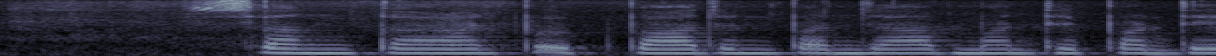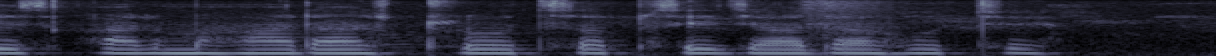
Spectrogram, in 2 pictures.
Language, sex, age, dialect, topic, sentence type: Magahi, female, 46-50, Northeastern/Surjapuri, agriculture, statement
